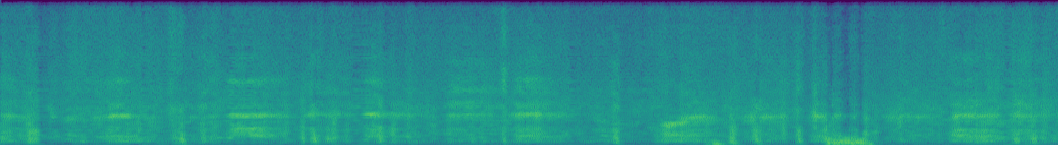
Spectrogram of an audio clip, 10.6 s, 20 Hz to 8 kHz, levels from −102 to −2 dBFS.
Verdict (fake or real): fake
